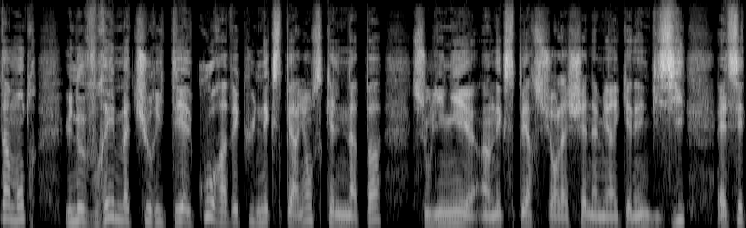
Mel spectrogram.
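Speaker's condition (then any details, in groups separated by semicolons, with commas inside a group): No condition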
